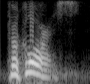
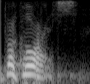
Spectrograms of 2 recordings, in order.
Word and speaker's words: Prochorus: The third person there is a person, and I don't know that everyone here could say it, Prochorus is how you say it. That's his name, Prochorus.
